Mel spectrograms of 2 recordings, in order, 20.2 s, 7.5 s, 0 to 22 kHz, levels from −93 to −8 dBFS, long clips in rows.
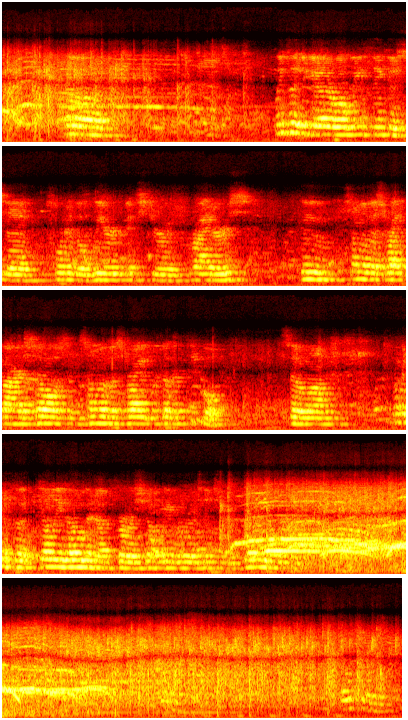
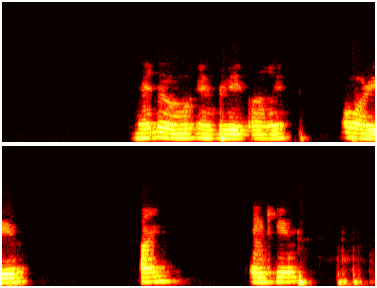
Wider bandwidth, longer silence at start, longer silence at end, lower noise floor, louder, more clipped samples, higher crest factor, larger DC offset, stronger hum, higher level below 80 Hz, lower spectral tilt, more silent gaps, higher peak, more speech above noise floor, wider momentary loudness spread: first, 12 kHz vs 3.6 kHz; second, 0 s vs 1.3 s; second, 0 s vs 0.15 s; second, -43 dBFS vs under -90 dBFS; about the same, -22 LUFS vs -22 LUFS; neither; about the same, 16 dB vs 18 dB; first, 0.2% vs under 0.1%; neither; about the same, -54 dBFS vs -52 dBFS; second, -6 dB/octave vs -12.5 dB/octave; neither; about the same, -8 dBFS vs -6 dBFS; second, 21 dB vs over 70 dB; about the same, 15 LU vs 15 LU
